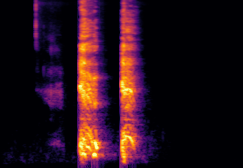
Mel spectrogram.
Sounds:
Cough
